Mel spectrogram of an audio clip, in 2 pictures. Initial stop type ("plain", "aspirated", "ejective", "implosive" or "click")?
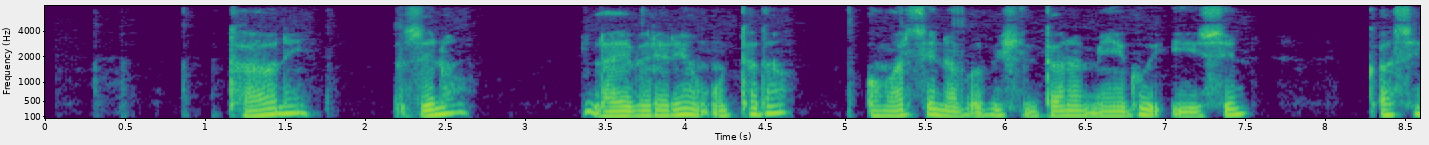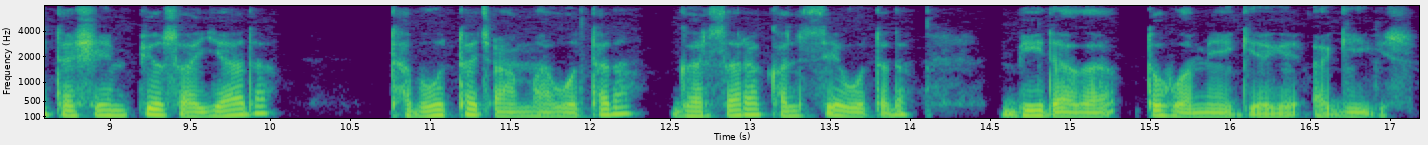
aspirated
